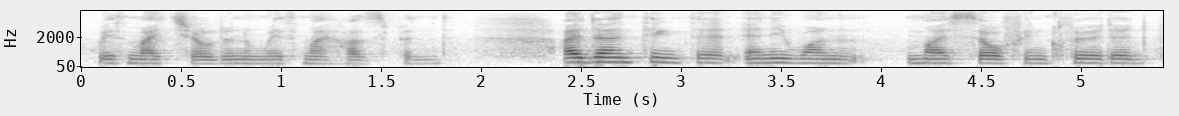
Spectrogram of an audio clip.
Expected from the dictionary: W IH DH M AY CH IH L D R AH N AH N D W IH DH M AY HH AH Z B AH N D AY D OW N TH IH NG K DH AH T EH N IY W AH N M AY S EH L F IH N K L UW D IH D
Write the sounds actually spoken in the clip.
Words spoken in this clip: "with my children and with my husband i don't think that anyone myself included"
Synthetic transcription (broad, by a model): W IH DH M AY CH IH L D R AH N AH N W IH DH M AY HH AH Z B AH N D AY D OW N TH IH NG K DH AH T EH N IY W AH N M AY S EH L F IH N K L UW D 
